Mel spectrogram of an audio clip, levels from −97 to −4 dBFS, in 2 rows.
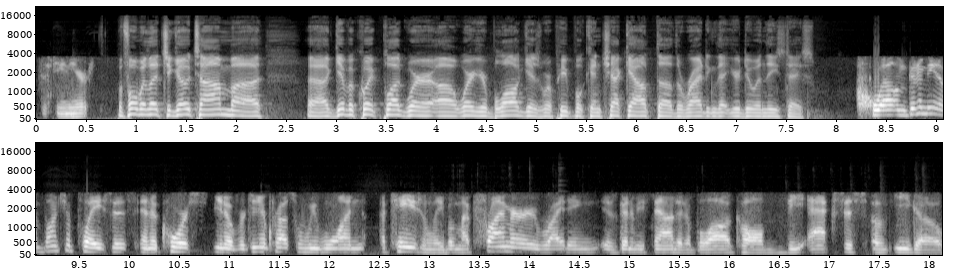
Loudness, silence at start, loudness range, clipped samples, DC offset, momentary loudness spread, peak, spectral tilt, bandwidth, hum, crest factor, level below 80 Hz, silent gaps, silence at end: -18 LUFS; 0.05 s; 3 LU; under 0.1%; under 0.1%; 8 LU; 0 dBFS; -6 dB/octave; 14.5 kHz; none; 18 dB; -42 dBFS; none; 0 s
